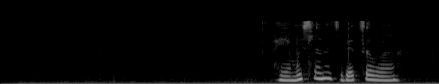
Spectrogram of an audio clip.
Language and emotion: Russian, positive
